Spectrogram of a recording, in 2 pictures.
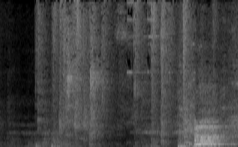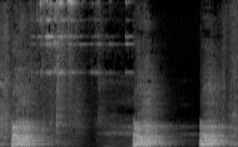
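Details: Golden retriever barking in reaction to a person's sneeze. After some soft noises, four loud, sharp, mid-pitched barks come in two pairs, each bark rough and short.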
